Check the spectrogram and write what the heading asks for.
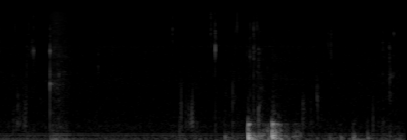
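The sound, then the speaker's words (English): Quiet mouth sounds of someone sipping and swallowing water, a short burst of slurping and gulping about midway, over a low steady hum with no talking. “Let's take a sip of water.”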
